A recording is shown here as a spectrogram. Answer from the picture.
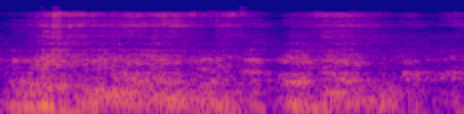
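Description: The MGM lion logo's recorded lion roar, played through a TV's speakers: a long, rough roar, a brief break, then a second shorter roar.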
